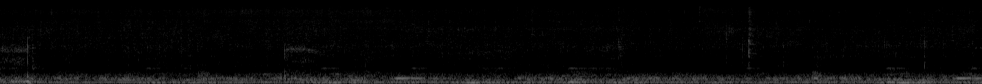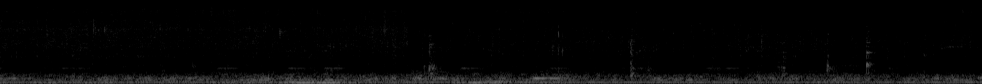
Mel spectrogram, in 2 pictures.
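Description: Tiger prawns fry in hot oil and get turned and stirred in a pan, a steady close sizzle with soft scraping and stirring throughout and no talk.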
